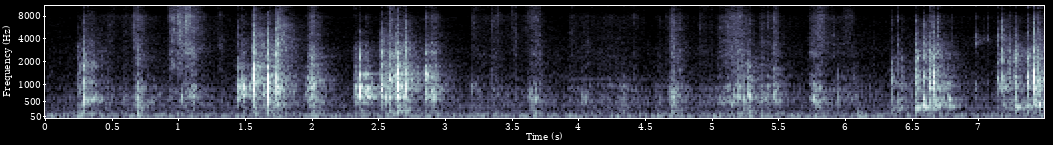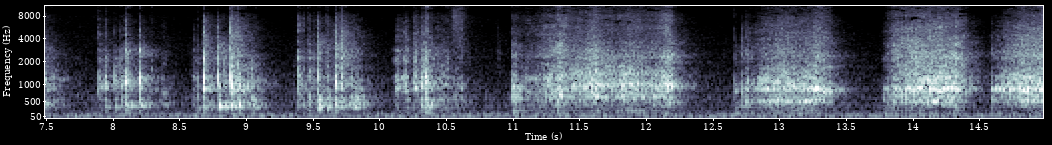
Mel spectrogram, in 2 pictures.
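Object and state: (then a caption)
Cardboard shipping box being scratched. Long nails scratch and rub the inner walls and flaps of an open, medium-sized brown cardboard shipping box that is hollow and mostly empty. Short, dry scraping bursts come in an uneven rhythm. Toward the end they stretch into longer, steadier rubbing strokes with a bright, papery rasp.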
